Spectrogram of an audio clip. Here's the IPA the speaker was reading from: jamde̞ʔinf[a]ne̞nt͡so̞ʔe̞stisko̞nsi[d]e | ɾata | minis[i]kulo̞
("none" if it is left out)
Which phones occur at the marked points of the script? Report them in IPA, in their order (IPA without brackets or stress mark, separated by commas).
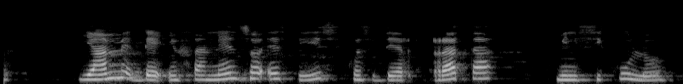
a, d, i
